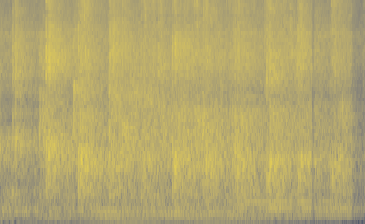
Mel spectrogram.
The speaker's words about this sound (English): You didn't clap well because you didn't like it.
